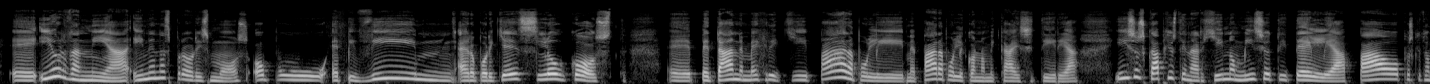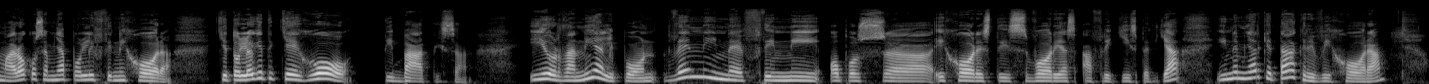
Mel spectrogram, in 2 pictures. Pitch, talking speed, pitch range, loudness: 195 Hz, 140 wpm, 165-235 Hz, -21 LUFS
